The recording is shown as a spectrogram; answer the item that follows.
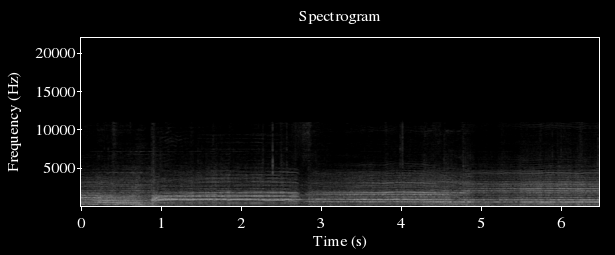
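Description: Live pop ballad music played through a concert sound system: a male singer holds long notes over piano and keyboard backing, with a brief break in the line just before the middle.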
